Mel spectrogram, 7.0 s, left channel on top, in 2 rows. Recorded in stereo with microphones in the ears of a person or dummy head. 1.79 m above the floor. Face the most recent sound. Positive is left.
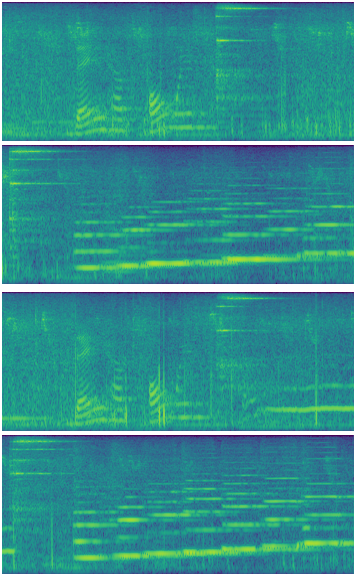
turn(degrees=-75)  # may be behind; listen again after turning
